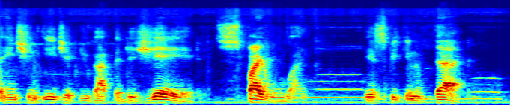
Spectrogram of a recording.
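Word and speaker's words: djed: egypt you got the dejade spiral-like they're speaking of that jay is silent the jed is just dead the dead that's beneath the sacrum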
